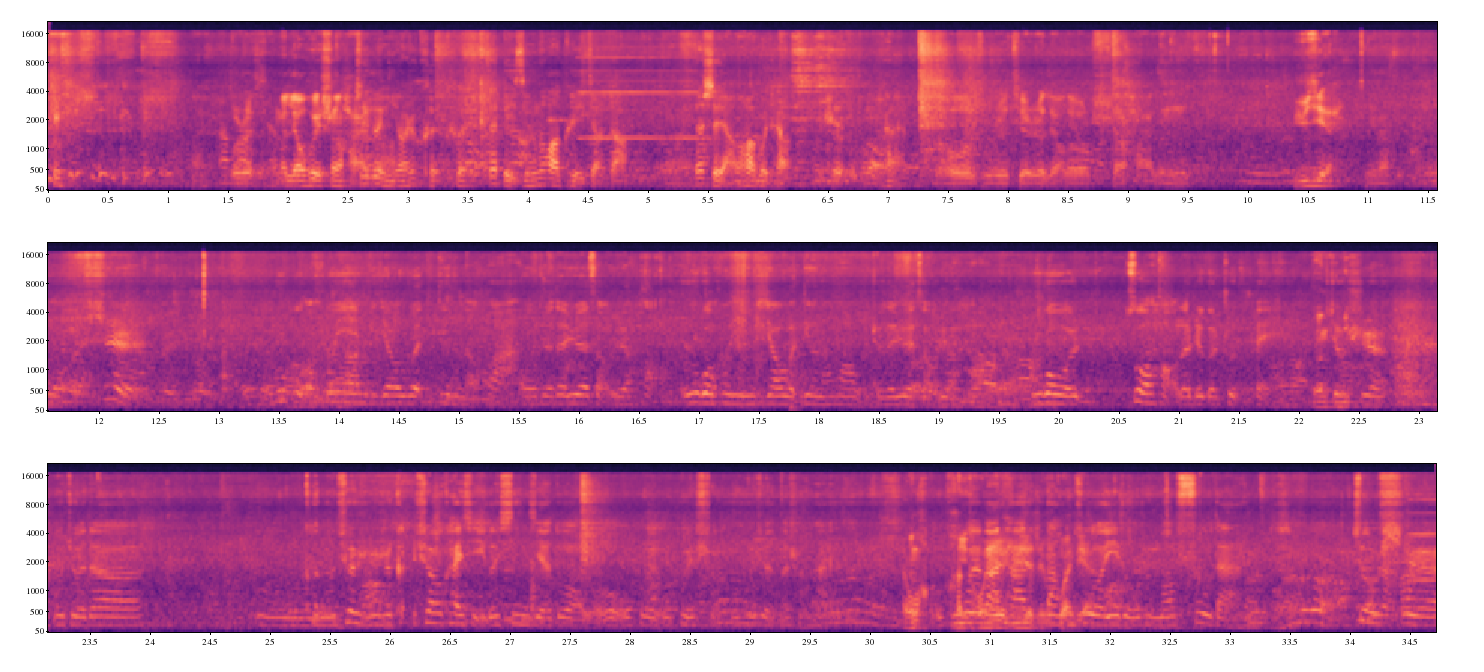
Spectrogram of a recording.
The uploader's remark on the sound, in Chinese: 这一期在麦当劳录的，可能会有很大的杂音。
